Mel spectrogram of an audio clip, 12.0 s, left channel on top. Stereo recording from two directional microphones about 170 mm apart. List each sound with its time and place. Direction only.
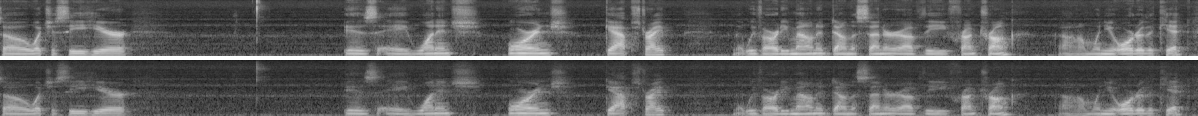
0.1 s speech: 20° left (ahead or behind)
0.4 s speech: 10° left (ahead or behind)
3.4 s speech: 10° left (ahead or behind)
7.8 s speech: 10° left (ahead or behind)
9.2 s speech: 10° left (ahead or behind)
10.6 s speech: 20° left (ahead or behind)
